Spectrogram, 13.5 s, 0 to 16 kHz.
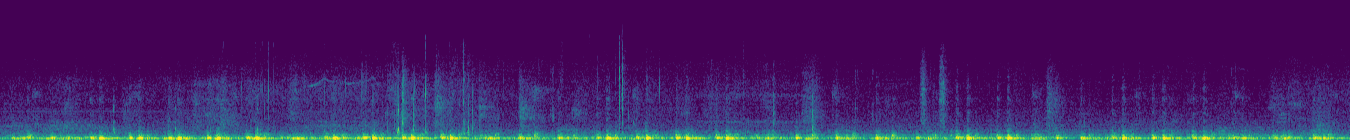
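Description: Soft, regular low thumps at about 75 a minute against light rustling noise: an ordinary heartbeat.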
